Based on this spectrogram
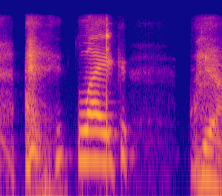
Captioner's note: sighs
